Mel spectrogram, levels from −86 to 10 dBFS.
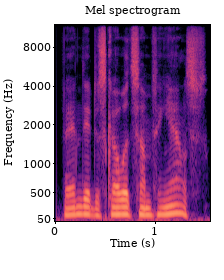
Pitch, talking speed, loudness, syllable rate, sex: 115 Hz, 195 wpm, -15 LUFS, 8.0 syllables/s, male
